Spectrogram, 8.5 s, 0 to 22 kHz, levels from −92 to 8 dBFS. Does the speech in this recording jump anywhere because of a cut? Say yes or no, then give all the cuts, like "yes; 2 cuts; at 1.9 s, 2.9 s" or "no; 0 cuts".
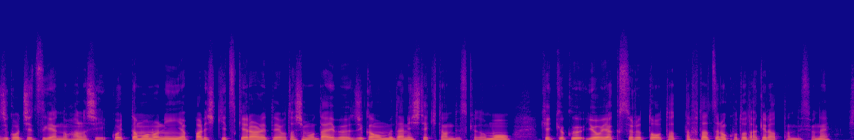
no; 0 cuts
